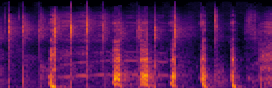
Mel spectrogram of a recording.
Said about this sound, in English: I'm not going to tell you today. You'll have to tune in next time to find out what that clap was for.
